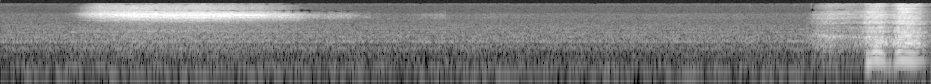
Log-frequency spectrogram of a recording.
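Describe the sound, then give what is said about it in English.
A person hisses like a giant snake: one sustained, loud, breathy hiss lasting over a second, followed by quiet and a brief voiced vocal sound at the very end. “Giant snake.”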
